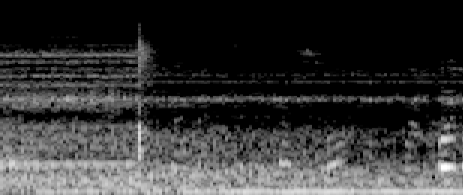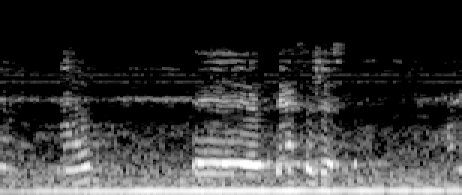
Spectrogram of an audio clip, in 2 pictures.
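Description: A toggle switch clicks once about a second in, then a crystal radio plays a faint AM broadcast voice over a steady low hum. The wave trap has been switched out and the station comes back.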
